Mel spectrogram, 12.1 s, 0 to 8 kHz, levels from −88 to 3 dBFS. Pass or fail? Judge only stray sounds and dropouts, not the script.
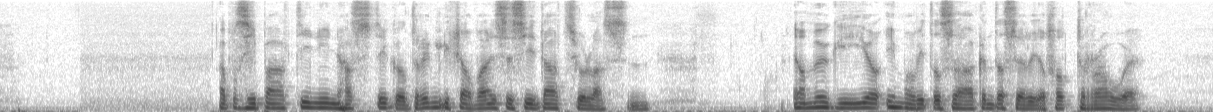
pass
